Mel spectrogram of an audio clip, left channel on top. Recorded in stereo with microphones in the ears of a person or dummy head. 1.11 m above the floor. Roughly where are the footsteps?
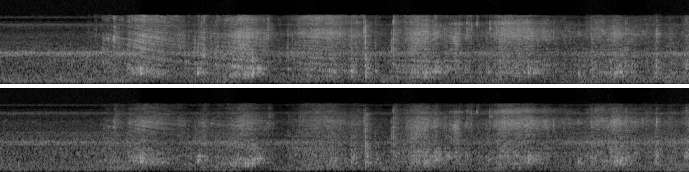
Left.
